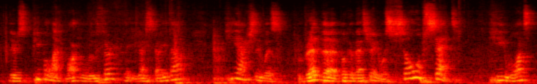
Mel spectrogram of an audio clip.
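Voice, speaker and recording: Recorded from afar in an echoey room, with faint noise, a man with a slightly high, somewhat mellow voice gives an upbeat, informal youth sermon. As pastor he tells stories conversationally, acting out the quoted lines.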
